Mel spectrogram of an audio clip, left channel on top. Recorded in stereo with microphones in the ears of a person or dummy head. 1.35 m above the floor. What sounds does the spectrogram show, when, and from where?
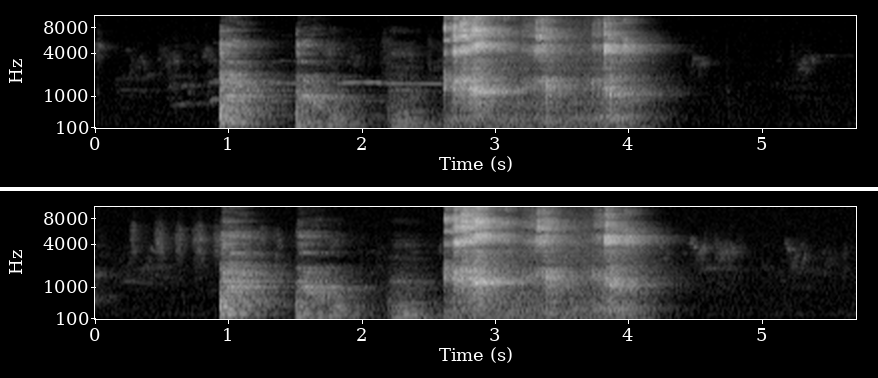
0.9 s a cough: 50° left (ahead or behind), 0.6 m
2.6 s chewing: 20° left (ahead or behind), 0.6 m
